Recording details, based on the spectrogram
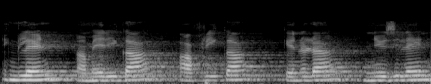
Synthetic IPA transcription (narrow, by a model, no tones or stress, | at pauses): ɪ̃ŋɡlɛ̃ːɳɖɐmeːɾikaaːfɾiːka | kenəɽanjuːzilɛ̃ːɳɖ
